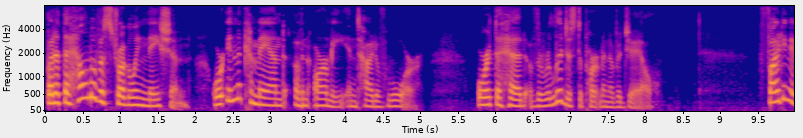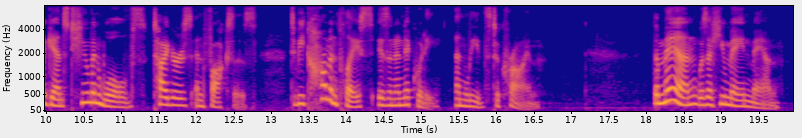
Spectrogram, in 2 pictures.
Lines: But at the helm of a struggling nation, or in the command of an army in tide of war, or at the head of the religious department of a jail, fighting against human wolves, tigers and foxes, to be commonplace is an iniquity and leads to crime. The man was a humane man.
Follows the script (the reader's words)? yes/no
yes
